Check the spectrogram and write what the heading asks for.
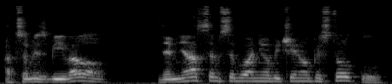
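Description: A man's voice: a little high, fairly bright tone, lightly acted. A man voicing a bold young Russian countess.

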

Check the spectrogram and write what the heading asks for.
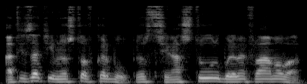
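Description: A man's voice: mid-range voice, a bit bright, lightly acted. A man reading the lines of an older émigré woman in an audiobook, his voice lifted and exclamatory. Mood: brisk.

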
